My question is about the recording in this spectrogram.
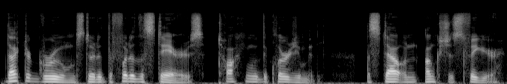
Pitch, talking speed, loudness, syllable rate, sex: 115 Hz, 215 wpm, -20 LUFS, 5.9 syllables/s, male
